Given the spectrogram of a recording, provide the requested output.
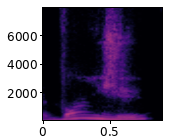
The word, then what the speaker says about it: bonjour: Entonces aquí simplemente la R se vuelve muda al final. Bonjour, nada más.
